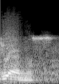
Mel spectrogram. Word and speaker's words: Genos: Genos, a pronúncia é Genos.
